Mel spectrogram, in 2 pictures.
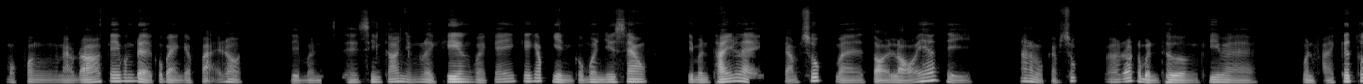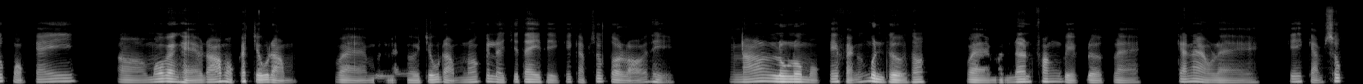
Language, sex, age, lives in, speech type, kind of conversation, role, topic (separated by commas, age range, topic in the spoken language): Vietnamese, male, 25-29, Vietnam, conversation, advice, advisor, Làm sao để vượt qua cảm giác tội lỗi khi bạn chủ động chia tay và tự an ủi bản thân?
